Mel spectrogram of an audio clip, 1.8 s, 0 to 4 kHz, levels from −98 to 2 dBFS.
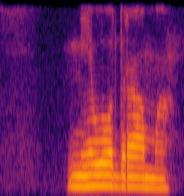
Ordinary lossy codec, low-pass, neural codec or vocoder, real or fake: AAC, 32 kbps; 3.6 kHz; none; real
